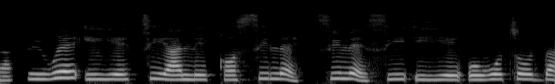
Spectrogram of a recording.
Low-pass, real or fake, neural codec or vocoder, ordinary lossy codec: 10.8 kHz; fake; codec, 24 kHz, 3.1 kbps, DualCodec; AAC, 32 kbps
